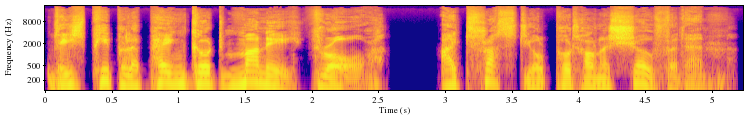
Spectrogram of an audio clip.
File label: Male Human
